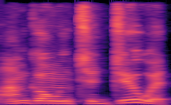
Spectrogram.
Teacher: the two different vowel sounds are coming together like the O and do and the I and it so we throw in a hidden W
